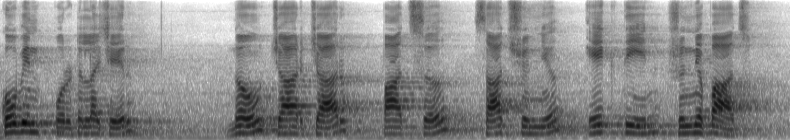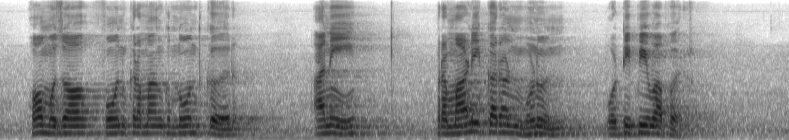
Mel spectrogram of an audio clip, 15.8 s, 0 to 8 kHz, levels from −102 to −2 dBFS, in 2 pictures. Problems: none marked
